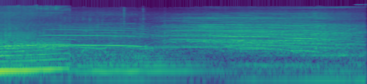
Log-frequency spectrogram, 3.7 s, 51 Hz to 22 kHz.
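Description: A large crowd cheers and whoops along the roads on a cold, foggy morning as cars are flagged off in Assam for the 2004 ASEAN-India Car Rally, with a sustained tonal vehicle sound under the broad crowd noise.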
